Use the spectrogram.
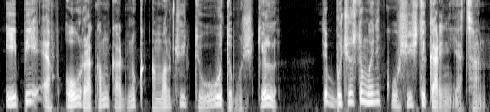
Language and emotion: Kashmiri, disgusted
